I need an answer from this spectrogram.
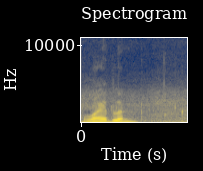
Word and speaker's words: readln: Nah, berarti kita memberikan di atas atau di perintah awal itu ln atau line disingkat. Jadi dibacanya readlen.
